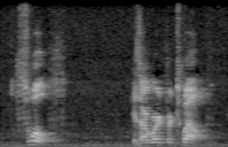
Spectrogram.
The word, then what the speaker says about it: zwölf: Zwölf. Zwölf is our word for 12. Again, one of our letters with the umlauts, this time in O, okay, makes the U sound, zwölf.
